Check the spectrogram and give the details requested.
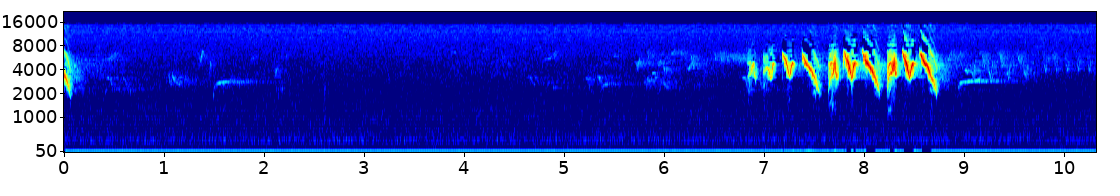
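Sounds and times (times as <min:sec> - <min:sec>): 
common yellowthroat song in Western North America: 0:00.0 - 0:02.3, 0:04.6 - 0:10.3.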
